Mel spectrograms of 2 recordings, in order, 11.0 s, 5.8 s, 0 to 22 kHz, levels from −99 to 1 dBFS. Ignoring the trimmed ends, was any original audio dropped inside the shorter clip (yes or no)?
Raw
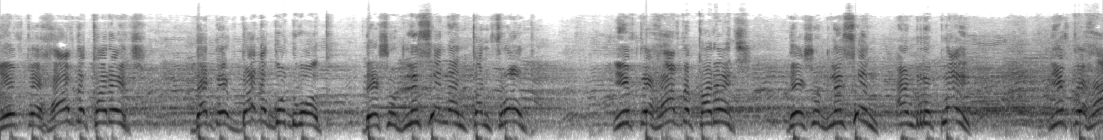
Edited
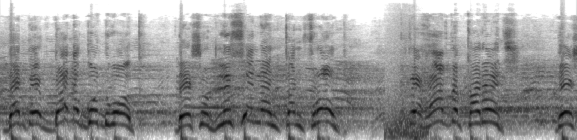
yes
